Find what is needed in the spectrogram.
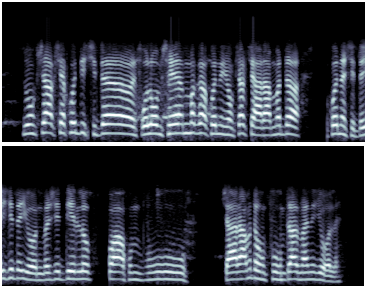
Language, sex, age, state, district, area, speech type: Manipuri, male, 45-60, Manipur, Kangpokpi, urban, conversation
